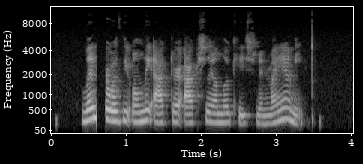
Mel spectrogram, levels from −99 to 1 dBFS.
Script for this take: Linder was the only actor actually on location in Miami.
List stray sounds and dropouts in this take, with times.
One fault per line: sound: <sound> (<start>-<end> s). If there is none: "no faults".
sound: dropout (0.6-0.7 s)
